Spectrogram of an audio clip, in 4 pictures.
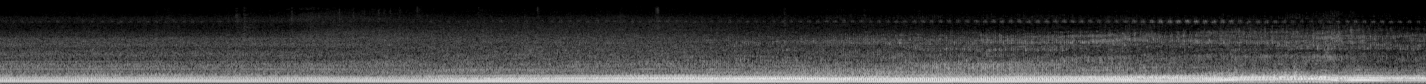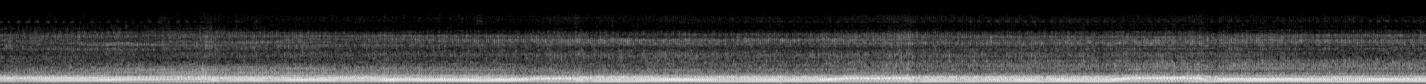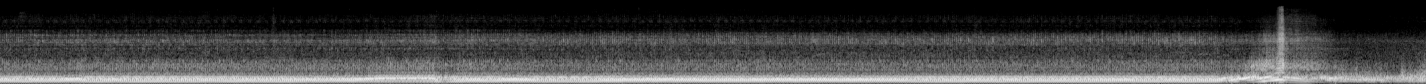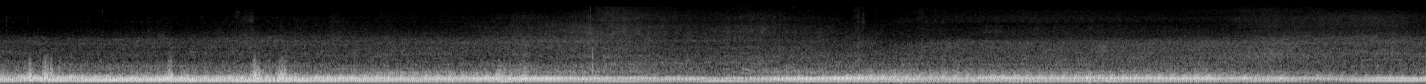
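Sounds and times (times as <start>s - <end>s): sports car engine throttle blips: 0.0s - 57.0s
engine rev with a crack: 39.3s - 42.1s.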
